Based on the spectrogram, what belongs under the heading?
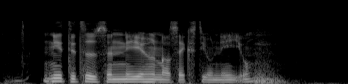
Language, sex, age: Swedish, male, 19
